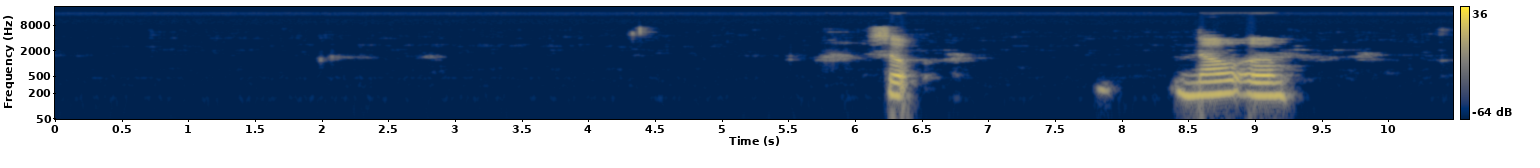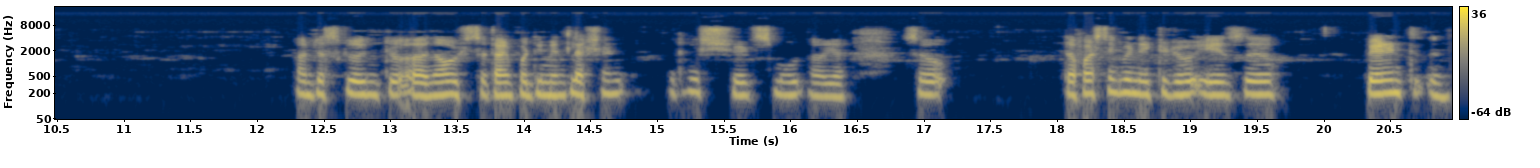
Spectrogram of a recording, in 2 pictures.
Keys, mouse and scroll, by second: 3.8 drag, 4.2-5.0 scroll down 3, 5.0-5.7 scroll down 3, 5.7 z, 7.0-8.7 scroll down 3, 10.6 click, 12.0 click, 12.7-13.6 middle drag, 13.6-14.2 scroll down 1, 14.2 click, 14.9-16.2 right drag, 16.2-20.9 middle drag.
